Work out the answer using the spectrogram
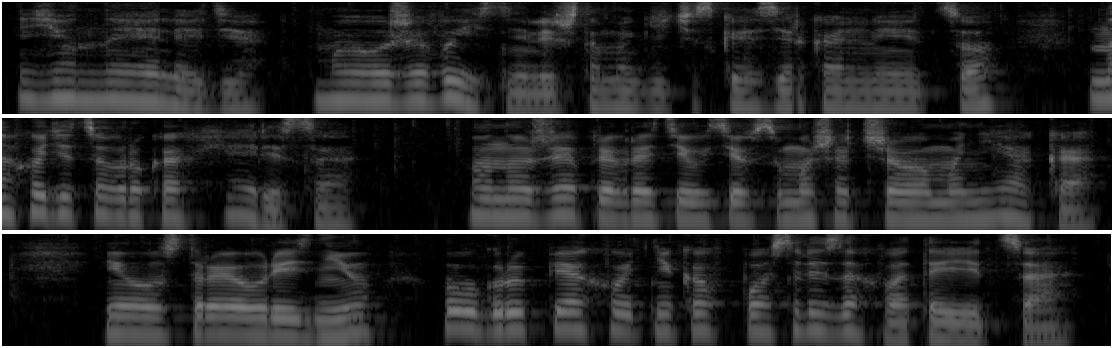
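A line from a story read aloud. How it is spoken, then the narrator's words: Quiet. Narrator (Russian): тихо сказала Каи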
